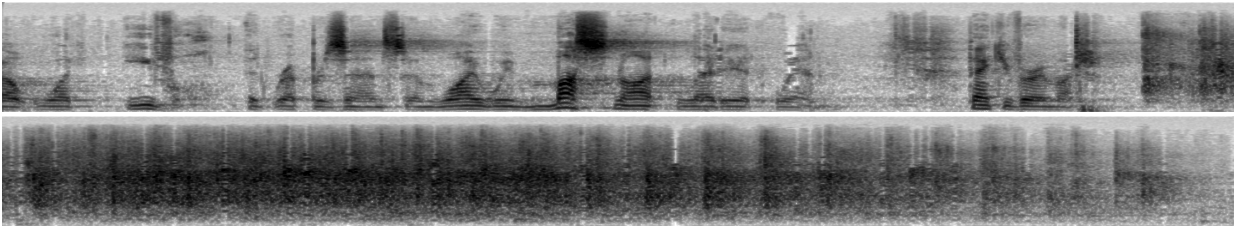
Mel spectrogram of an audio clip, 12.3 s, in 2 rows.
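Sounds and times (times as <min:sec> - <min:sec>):
speech: 0:00.0 - 0:05.6
audience applause: 0:05.7 - 0:12.2.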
